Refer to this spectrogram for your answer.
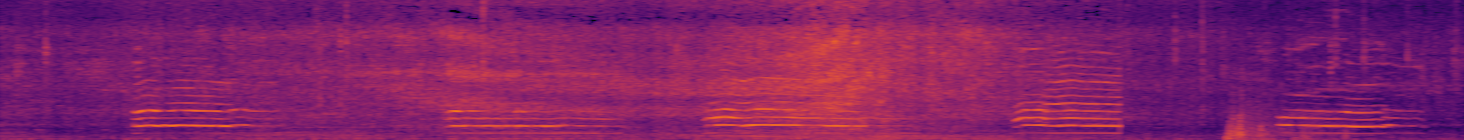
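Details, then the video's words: Male cat calling to a wild female during mating: long, drawn-out harmonic meows about two seconds each, steady then slightly wavering, repeated five times with short pauses, over a low background rumble. "Suara Jantan Kucing Panggil betina Liar"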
